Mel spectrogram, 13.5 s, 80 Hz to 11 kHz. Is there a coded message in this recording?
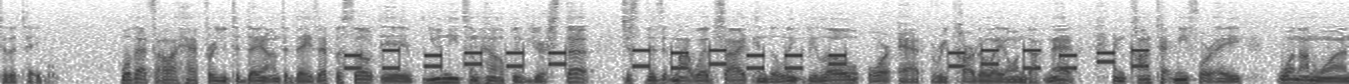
Yes: DTMF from 3.4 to 11.5 s, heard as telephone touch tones, dialled by hand, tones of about 170 ms, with speech in English. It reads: 134858 629117 593106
